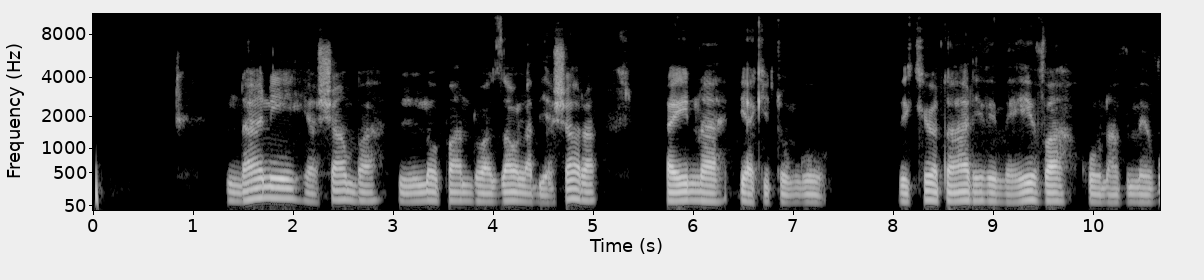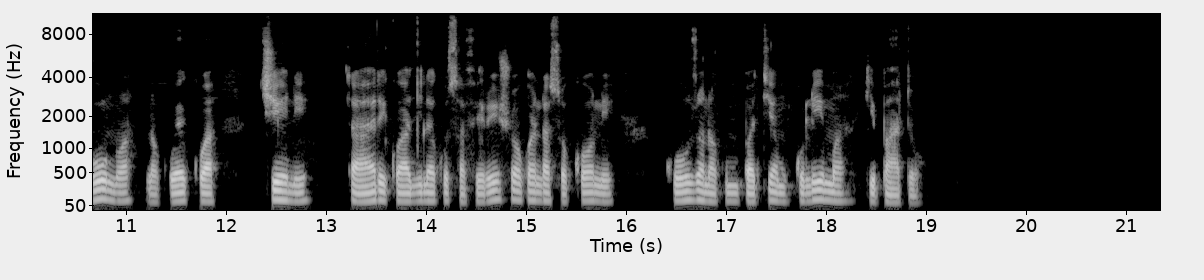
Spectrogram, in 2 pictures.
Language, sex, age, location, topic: Swahili, male, 25-35, Dar es Salaam, agriculture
